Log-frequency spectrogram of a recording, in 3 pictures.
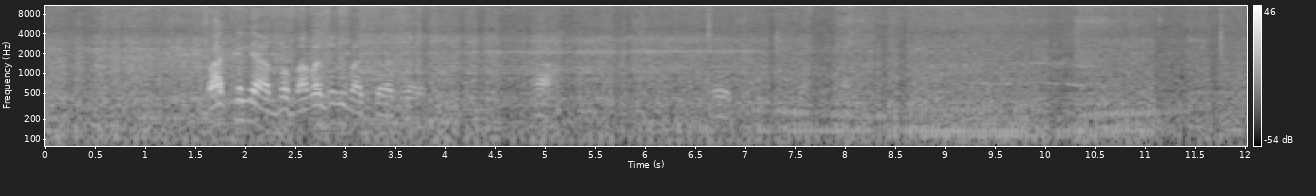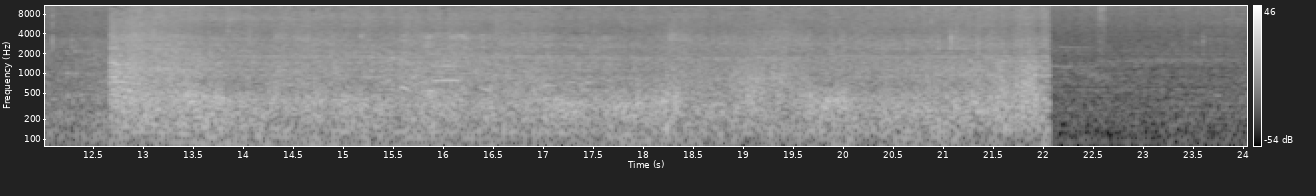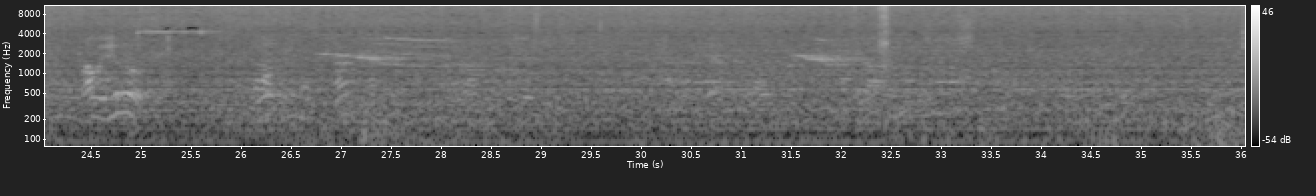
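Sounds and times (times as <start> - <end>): vehicle engine: 0.0 - 22.1
dense wash of noise and voices: 0.0 - 36.0
indistinct voices: 12.1 - 22.1.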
